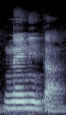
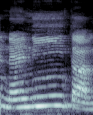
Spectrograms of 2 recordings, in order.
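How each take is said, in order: First: Said in the usual way. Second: नैनीताल with नी held long and loud; wrong drawn-out vowel. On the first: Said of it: "कैसे पढ़ते हैं". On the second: Shown as a demonstration. Teacher shows how नैनीताल is not said, नी stretched. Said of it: "नैनीताल नहीं".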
